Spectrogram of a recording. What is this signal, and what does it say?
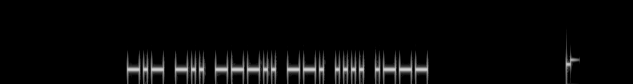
Morse code, heard as a keyed tone, about 30 wpm, 700 Hz. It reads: KD8GHJ
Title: USA Call Signs Repeated 2x 30wpm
